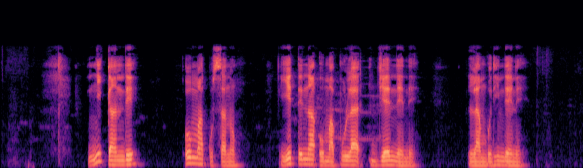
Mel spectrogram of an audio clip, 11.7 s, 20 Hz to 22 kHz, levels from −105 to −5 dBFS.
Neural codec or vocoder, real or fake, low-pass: none; real; 7.2 kHz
